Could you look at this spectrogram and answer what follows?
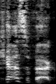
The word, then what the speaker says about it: casevac: and he kept pronouncing it Casevac. And I was like, hey, man, why are you pronouncing this Casevac? And he's like, what is it? Oh, it's supposed to be Casvac.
